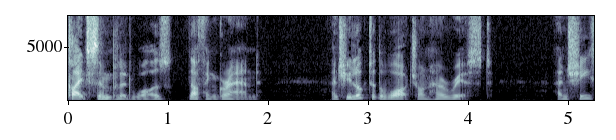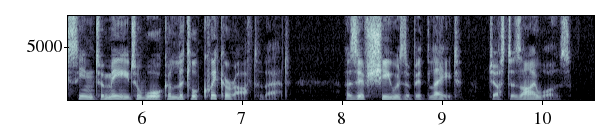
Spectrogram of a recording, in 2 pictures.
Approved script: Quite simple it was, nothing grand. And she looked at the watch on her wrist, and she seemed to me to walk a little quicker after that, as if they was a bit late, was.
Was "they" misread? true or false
true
